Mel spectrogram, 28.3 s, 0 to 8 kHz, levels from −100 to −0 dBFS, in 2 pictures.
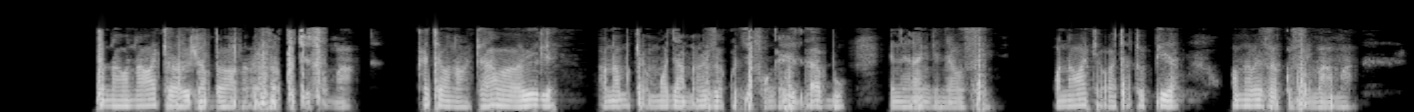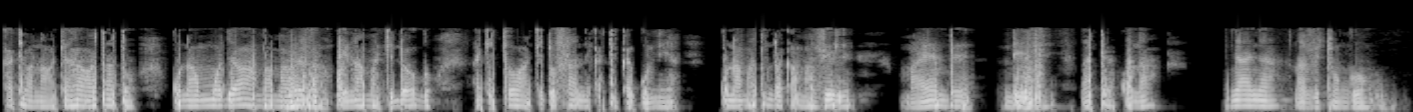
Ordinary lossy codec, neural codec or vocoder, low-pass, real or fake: AAC, 16 kbps; none; 7.2 kHz; real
